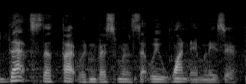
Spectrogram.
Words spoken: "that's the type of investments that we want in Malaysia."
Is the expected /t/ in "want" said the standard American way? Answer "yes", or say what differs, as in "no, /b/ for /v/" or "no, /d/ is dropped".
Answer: yes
